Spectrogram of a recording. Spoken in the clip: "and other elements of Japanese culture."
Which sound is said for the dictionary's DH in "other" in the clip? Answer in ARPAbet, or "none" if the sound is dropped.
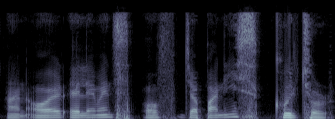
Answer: none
